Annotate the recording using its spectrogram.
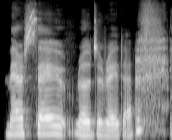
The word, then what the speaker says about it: Mercè Rodoreda: The, the chapter is titled Merke rogereda Is that right? Is that sound right? Merce, Merce Mercè Rodoreda.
